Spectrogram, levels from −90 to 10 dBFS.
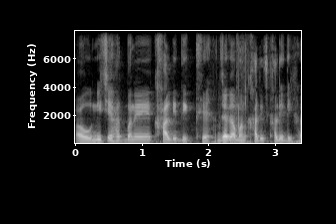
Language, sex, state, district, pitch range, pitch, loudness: Chhattisgarhi, male, Chhattisgarh, Rajnandgaon, 125-165 Hz, 145 Hz, -21 LUFS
